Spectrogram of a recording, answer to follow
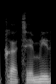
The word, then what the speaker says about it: Cachemir: santa del famoso cashemere cuyo nombre pronunciado hoy cachemir e designa un estado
